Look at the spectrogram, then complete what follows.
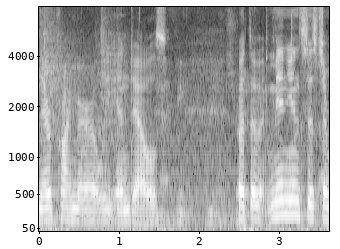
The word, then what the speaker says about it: MinION: sequencer the Oxford nanopform minion or min ion actually as they pronounce it and So this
